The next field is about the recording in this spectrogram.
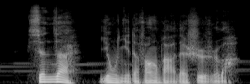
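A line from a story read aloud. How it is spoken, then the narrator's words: Flat and calm. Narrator (Chinese): 刘强淡淡的说道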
